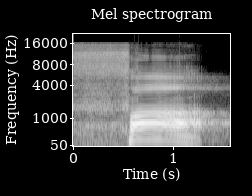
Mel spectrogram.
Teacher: अब ये जो लफ्ज़ मैं अब पढ़ने लगा हूँ ये बिल्कुल नरम है, फिसल के अदा होता है। इसका मखरज है ऊपर के दांत और नीचे का होंठ। तो इसको पढ़ने का तरीका ये है फा, नरमी के साथ।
